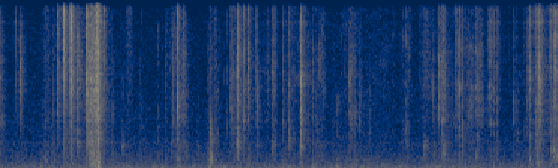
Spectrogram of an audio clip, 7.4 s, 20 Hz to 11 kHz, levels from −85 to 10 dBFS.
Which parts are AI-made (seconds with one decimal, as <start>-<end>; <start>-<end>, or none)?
0.0-0.4; 3.5-4.1; 6.5-7.4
